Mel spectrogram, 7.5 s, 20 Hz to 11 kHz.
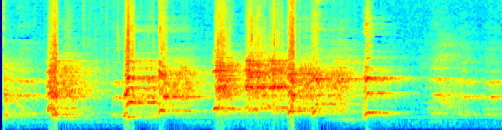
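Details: Dogs at a dog lot on 21 November 2016, several dogs barking and yipping together in overlapping bursts, loud harmonic barks with sharp clicks and knocks between them.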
